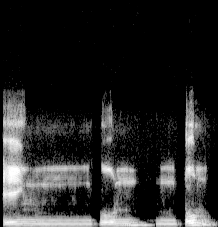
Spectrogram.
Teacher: Nun sukun bertemu dengan huruf tak juga bacaan ikhfa. Dibaca panjang, dibaca samar-samar.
